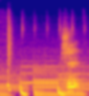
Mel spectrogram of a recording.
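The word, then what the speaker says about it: 住: live living okay and the pinging is z-h you with the fourth tone and it falls on the vowel sound here chew chew chew chew chew okay chew means to live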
